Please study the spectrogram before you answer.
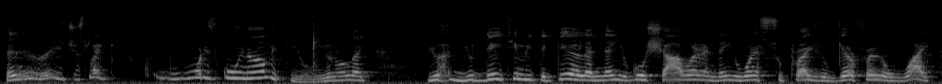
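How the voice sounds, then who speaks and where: A woman's voice: medium pitch, normal speed, creaky, mellow. A woman who is a non-native English speaker, ranting casually to camera as a travel vlogger in an emphatic, repetitive, exasperated way. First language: not English. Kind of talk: casual rambling rant to camera.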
